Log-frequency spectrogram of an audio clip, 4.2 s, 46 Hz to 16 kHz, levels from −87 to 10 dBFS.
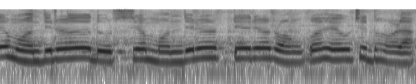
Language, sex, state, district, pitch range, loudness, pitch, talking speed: Odia, male, Odisha, Khordha, 230-280 Hz, -12 LUFS, 260 Hz, 100 wpm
